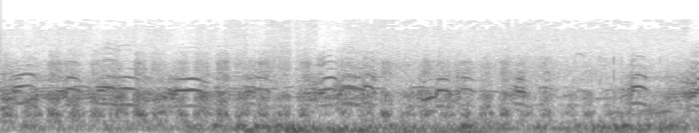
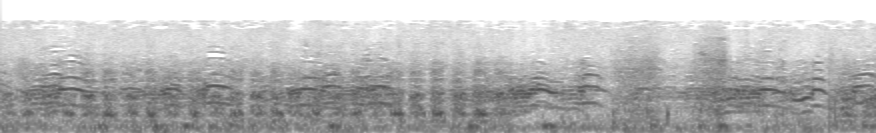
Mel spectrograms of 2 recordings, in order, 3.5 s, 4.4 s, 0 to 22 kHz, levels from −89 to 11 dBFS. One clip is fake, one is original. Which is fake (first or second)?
second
